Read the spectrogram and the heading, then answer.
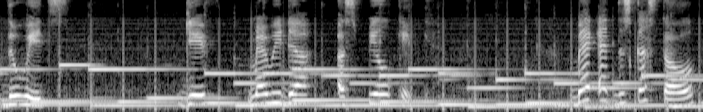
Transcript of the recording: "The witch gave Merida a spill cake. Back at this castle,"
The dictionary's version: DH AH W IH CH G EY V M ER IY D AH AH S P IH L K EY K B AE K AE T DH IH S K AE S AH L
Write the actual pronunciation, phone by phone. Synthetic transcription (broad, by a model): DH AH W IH S G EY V M ER IY D AH AH S P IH L K EY K B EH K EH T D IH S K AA S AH L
